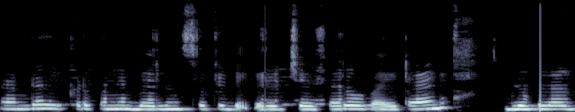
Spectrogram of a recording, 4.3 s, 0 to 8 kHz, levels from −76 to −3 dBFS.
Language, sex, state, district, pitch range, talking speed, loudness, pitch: Telugu, male, Telangana, Karimnagar, 230-250 Hz, 125 wpm, -18 LUFS, 240 Hz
